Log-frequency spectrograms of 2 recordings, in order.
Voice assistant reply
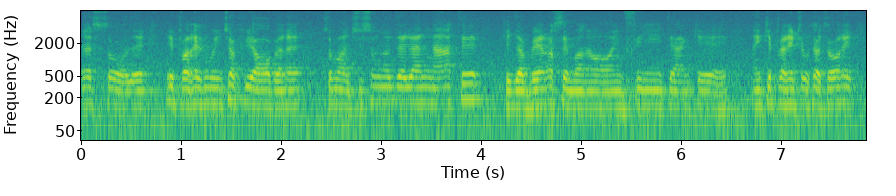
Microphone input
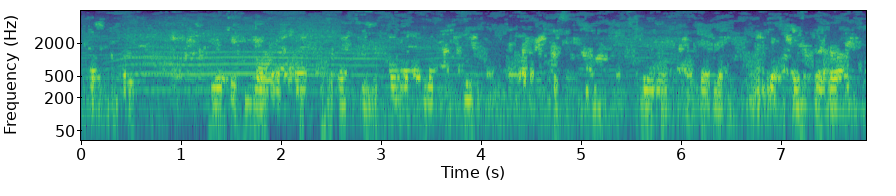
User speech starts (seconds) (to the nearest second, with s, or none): none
